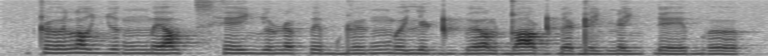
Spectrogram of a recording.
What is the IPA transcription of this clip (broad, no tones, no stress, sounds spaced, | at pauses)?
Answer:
ʈ ɵ l ɔ ʎ œ ŋ͡m e lˠ t͡sʰ e ʎ ø ɳ œ p e b ɖ ø ŋ͡m ɵ lʲ ɛ ɖ ɡ͡b ø lˠ ɖ ɑ ɖ ɡ͡b ɛ ɖ ɛ ʎ ɳ ɛ ʎ ɗ e b ɵ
